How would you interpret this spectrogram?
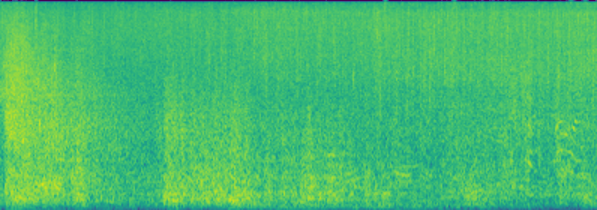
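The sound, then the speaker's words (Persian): Heavy rain pours down steadily over Fadan with deep, loud rumbles of thunder rolling through, and no pause in the downpour. “باران را بنگر که قحطی را از فدان می زداید.”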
